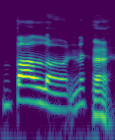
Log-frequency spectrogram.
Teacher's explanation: putting the emphasis on that last syllable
